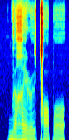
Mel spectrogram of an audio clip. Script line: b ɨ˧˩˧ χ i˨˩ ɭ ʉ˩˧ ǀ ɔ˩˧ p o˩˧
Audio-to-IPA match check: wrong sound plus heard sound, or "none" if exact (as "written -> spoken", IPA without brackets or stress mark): χ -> ʁ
